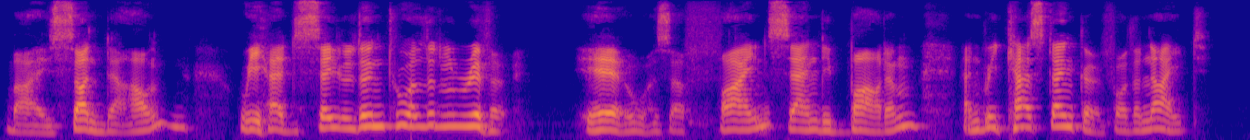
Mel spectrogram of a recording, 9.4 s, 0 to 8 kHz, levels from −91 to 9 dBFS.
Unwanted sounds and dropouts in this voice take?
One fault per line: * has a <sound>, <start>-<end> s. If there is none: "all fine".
all fine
